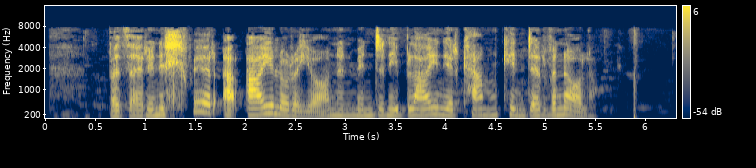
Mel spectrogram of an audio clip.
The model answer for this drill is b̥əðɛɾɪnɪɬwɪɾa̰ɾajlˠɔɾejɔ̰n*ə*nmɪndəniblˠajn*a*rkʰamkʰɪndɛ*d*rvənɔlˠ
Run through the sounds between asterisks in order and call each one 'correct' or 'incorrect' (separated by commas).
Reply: correct, incorrect, incorrect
